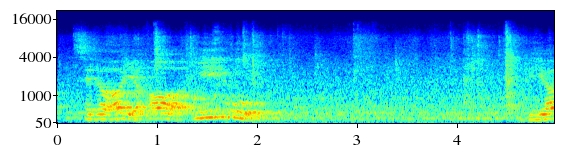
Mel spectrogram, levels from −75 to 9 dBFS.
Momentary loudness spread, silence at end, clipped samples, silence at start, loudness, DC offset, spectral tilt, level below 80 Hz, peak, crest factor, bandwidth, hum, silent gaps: 14 LU; 0 s; under 0.1%; 0 s; -17 LUFS; under 0.1%; -5 dB/octave; -50 dBFS; -2 dBFS; 16 dB; 15.5 kHz; none; none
